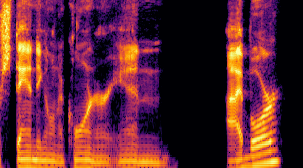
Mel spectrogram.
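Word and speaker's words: Ybor: a corner in eibor ebory jeez you just said it to me if it wasn't spelled with a y scott i wouldn't have any problem so it could be yeah okay it's e-bor right so anyway so i'm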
